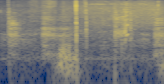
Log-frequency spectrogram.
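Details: A male Shetland Sheepdog puppy about five months old, at bedtime after being told "house", gives short breathy panting puffs with a faint whimpering tone, indoors, over a low room hum.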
